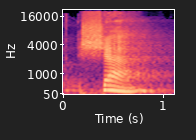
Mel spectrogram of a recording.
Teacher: syin ini punya sifat yang tidak dimiliki huruf lain namanya tafasi Artinya kita harus sebarin angin di dalam mulut · Tengah lidah menyentuh langit-langit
